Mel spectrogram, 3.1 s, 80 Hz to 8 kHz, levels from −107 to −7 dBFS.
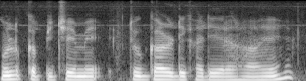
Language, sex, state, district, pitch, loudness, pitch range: Hindi, male, Arunachal Pradesh, Longding, 130 Hz, -16 LUFS, 125-135 Hz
